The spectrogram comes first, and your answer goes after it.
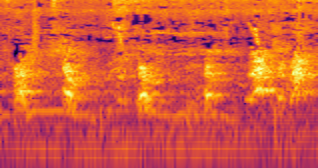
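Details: Dog barking in a steady series of about six short, sharp barks spaced roughly half a second apart, each with a bright harmonic burst, over a low constant background hum.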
